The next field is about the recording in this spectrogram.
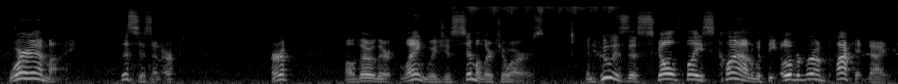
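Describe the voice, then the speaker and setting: A man voicing a mighty, cocky superhero, melodramatic and husky, in a comic book table read. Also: high-pitched, pushed and bright, exaggerated voice, rough recording. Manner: exclamatory, melodramatic. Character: mighty male superhero, exclamatory, indignant, cocky.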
